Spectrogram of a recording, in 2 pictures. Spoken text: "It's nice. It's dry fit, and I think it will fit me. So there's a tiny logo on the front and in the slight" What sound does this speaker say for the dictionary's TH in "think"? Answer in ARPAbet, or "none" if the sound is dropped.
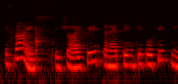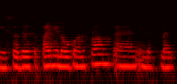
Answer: T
